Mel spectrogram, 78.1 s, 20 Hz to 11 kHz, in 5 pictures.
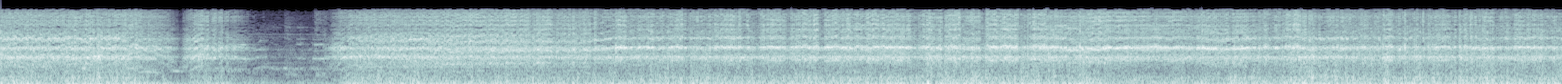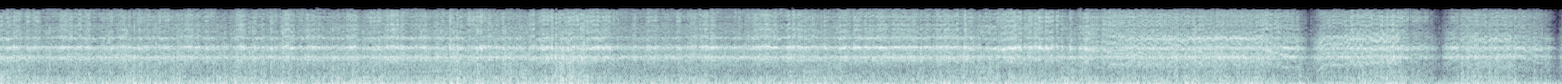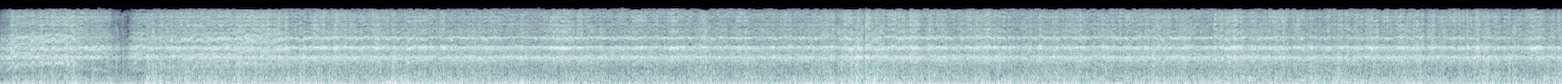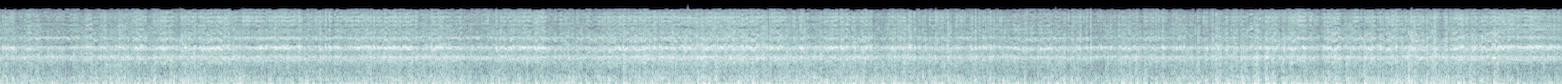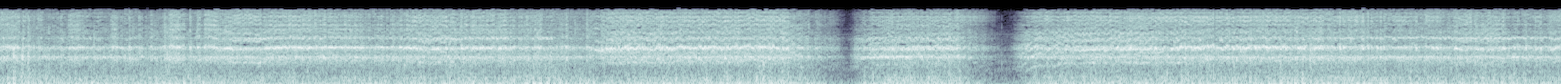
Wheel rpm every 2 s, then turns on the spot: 140, 50, 190, 230, 230, 230, 220, 230, 230, 240, 230, 240, 230, 210, 110, 110, 140, 230, 230, 230, 240, 240, 230, 230, 230, 230, 230, 240, 230, 230, 220, 230, 230, 230, 210, 120, 110, 220, 220.
none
